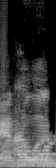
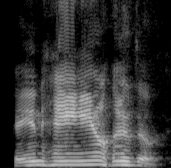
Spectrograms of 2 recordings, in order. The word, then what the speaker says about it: Van Halen: But Van Halen versus Van Halen. Typo. Imagine if you pronounced it Van Halen.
